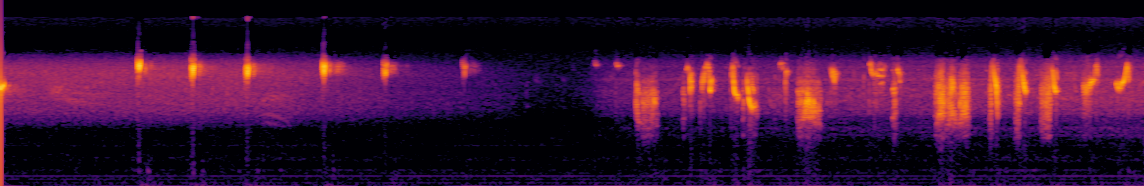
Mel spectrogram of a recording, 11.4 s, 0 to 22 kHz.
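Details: White-throated dipper on the Lieser river in Wittlich, 2019: spaced high thin notes at first, then a fast jumble of scratchy, buzzy chirps and twitters.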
